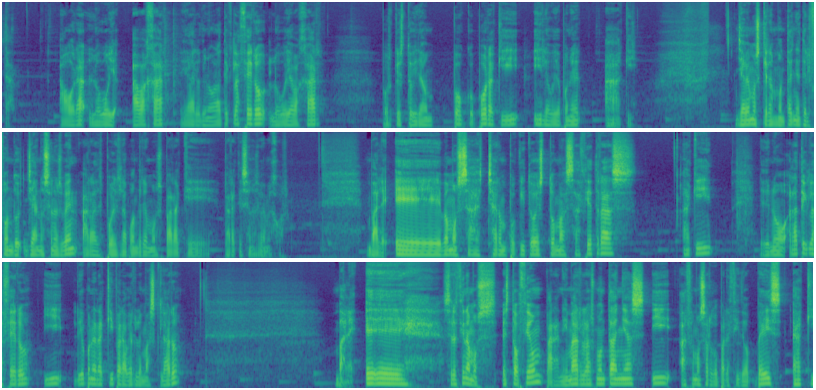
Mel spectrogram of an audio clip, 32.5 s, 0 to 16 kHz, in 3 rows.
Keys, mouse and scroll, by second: 2.2 KP_0, 3.2-16.6 drag, 10.4-12.0 middle drag, 12.0-12.4 scroll up 2, 12.4-13.7 middle drag, 13.7-14.1 scroll down 2, 14.1-17.2 middle drag, 17.2-18.5 scroll down 6, 18.5-20.6 drag, 20.6 KP_0, 23.2 click, 23.8-24.3 scroll up 4, 24.3 shift+middle click, 25.2-25.8 scroll up 4, 29.2 click, 30.1-32.4 drag.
